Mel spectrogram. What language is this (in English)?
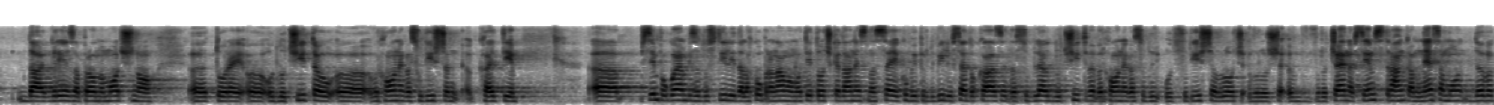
Slovenian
